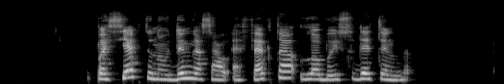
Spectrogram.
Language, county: Lithuanian, Kaunas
